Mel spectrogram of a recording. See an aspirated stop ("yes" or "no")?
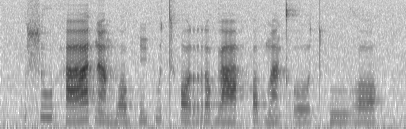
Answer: yes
